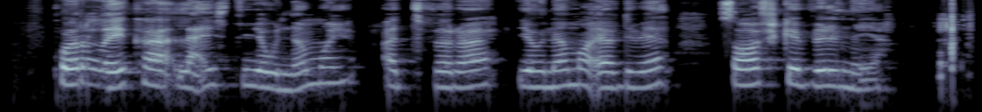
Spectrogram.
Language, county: Lithuanian, Alytus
